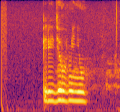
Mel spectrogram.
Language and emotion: Russian, neutral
